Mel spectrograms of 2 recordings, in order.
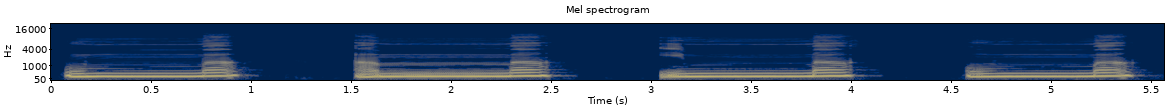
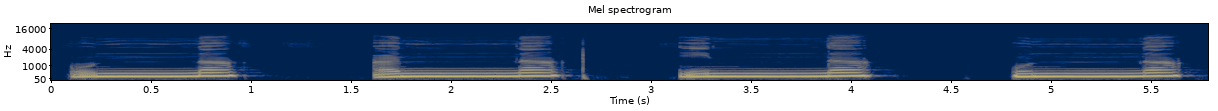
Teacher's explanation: میم مشدد نون مشدد پہ ہمیشہ غنہ ہوگا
